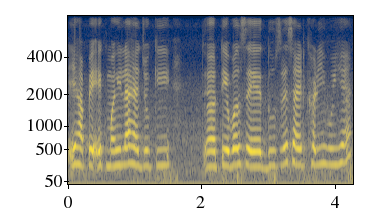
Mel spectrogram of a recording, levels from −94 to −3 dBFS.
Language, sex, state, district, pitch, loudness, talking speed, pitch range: Hindi, female, Jharkhand, Garhwa, 260 Hz, -15 LUFS, 195 wpm, 245-275 Hz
